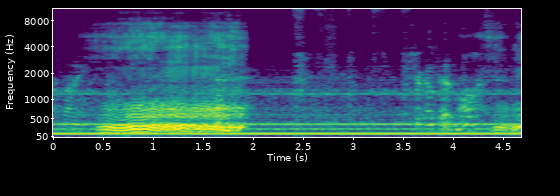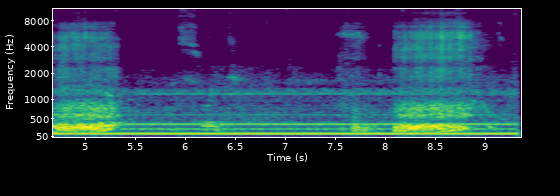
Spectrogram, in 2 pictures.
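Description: Three loud, rough snores in about nine seconds, roughly one every three to four seconds, over a steady low hum in the room.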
